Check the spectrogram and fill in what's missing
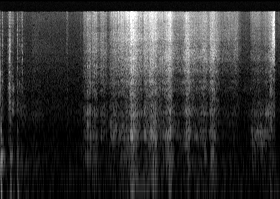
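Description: A large solid block of green floral foam with finger-pressed dents is held close to a microphone and scratched and rubbed with fingertips and nails. Soft crumbly scratching rises after a quiet start into dense, bright, crackling scrapes with a few sharper bursts. There is short, dry friction noise with a faint low rumble beneath.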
